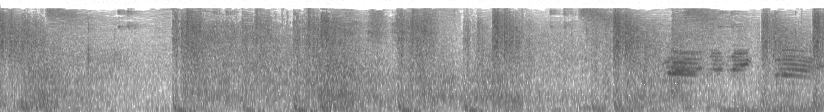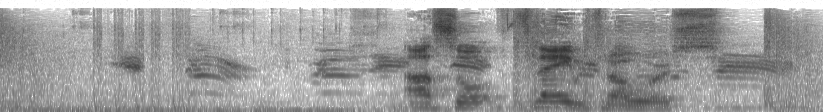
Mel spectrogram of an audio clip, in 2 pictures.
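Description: Gunfire crackles and pops in a game.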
